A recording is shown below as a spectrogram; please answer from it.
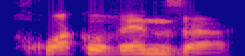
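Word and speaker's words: Xocoveza: This one's called Huacovenza, spelled with an X like the Aztec.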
